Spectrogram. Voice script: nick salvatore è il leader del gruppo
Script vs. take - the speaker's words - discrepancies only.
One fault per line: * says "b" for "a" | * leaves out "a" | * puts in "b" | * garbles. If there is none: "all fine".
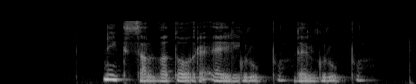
* says "gruppo" for "leader"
